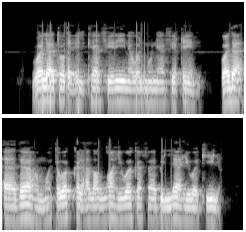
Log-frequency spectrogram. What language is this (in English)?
Arabic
